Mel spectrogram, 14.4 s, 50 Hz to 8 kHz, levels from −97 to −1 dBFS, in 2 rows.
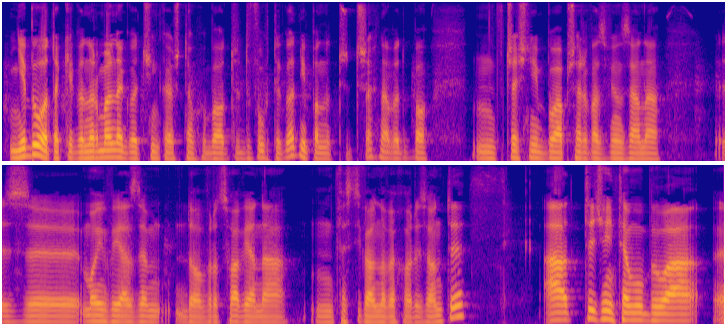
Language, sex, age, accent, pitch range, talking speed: Polish, male, 20-39, native, 105-125 Hz, 135 wpm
